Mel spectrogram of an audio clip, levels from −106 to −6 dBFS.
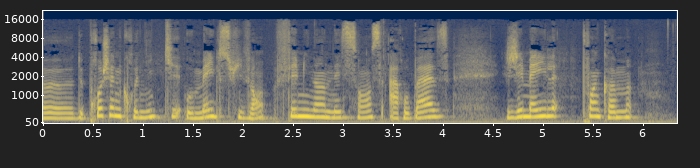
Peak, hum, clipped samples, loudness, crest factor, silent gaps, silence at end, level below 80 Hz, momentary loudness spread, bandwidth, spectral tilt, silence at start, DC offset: -2 dBFS; none; under 0.1%; -19 LUFS; 16 dB; none; 0 s; -42 dBFS; 9 LU; 16 kHz; -4.5 dB/octave; 0 s; under 0.1%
